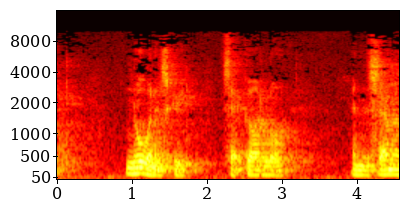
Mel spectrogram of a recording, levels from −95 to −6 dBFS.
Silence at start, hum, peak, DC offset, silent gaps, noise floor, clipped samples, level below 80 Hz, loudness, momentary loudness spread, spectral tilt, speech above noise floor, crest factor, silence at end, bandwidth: 0 s; none; -6 dBFS; under 0.1%; none; -49 dBFS; under 0.1%; -46 dBFS; -23 LUFS; 21 LU; -6.5 dB/octave; 27 dB; 18 dB; 0 s; 10.5 kHz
